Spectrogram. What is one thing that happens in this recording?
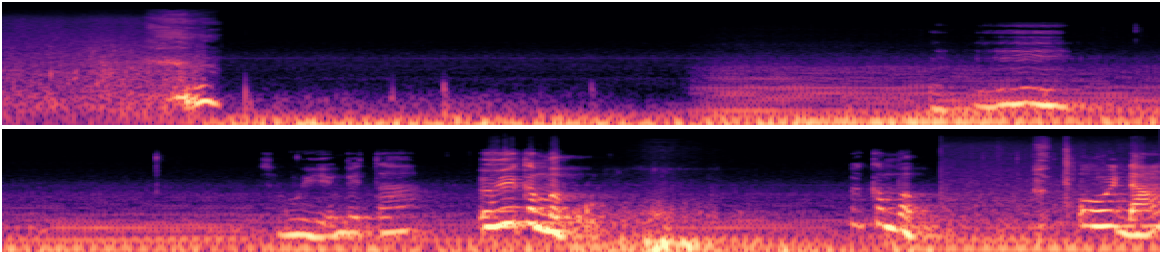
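A low muffled underwater rumble drones steadily.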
